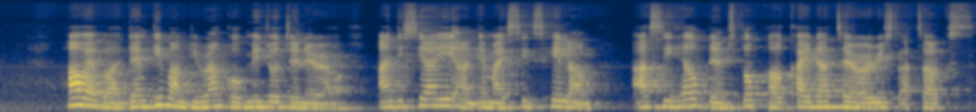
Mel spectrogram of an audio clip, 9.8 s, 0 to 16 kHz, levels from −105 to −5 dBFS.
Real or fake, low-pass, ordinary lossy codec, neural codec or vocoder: real; 14.4 kHz; none; none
